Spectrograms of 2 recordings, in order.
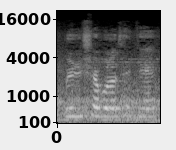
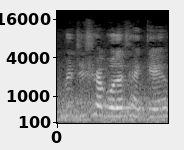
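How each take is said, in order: No difference in how they are said.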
